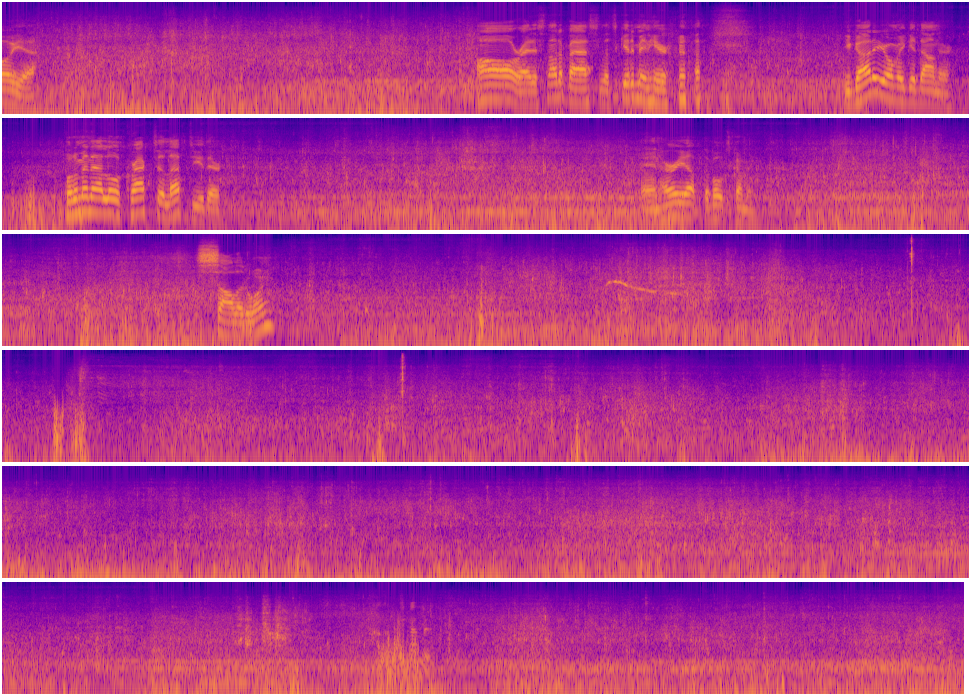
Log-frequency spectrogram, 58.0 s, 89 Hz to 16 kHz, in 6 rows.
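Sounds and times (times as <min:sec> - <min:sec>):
motorboat engine droning: 0:00.0 - 0:57.9
waves washing against rocks: 0:00.0 - 0:57.9
wind buffeting microphone: 0:00.0 - 0:57.9
falling whistle: 0:25.3 - 0:26.3.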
